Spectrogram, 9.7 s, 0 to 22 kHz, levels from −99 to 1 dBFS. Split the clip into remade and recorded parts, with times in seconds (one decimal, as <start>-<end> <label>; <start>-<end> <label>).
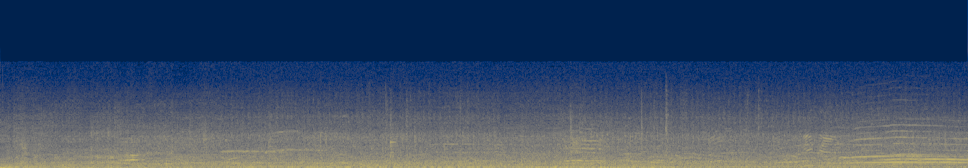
0.0-2.2 remade; 2.2-5.0 recorded; 5.0-5.8 remade; 5.8-9.7 recorded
